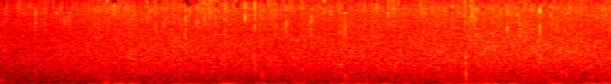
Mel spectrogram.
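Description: Steady rain patters continuously, with individual raindrops pattering and dripping from leaves throughout, at a moderate, even level over a low background rumble, with no voices.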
